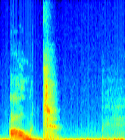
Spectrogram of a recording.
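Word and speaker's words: אות: The Hebrew word for word is out. It's spelled Aleph Vav Tav, or in English it'd be A-U-T.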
